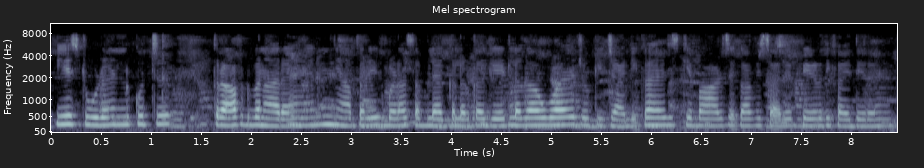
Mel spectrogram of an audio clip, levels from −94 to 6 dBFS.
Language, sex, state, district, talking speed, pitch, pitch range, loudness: Bhojpuri, female, Bihar, Saran, 240 wpm, 220 Hz, 210-235 Hz, -31 LUFS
